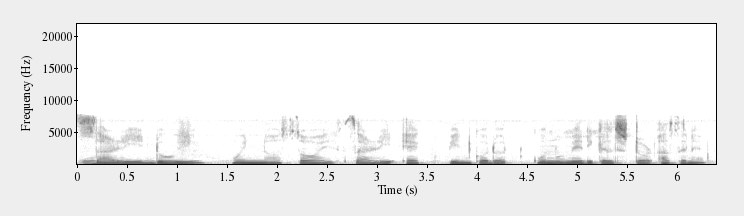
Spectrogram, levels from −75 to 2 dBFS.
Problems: constant background noise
